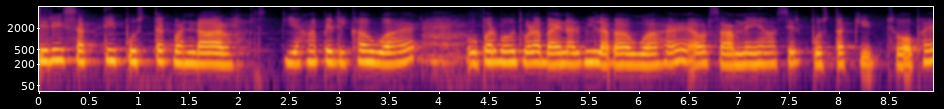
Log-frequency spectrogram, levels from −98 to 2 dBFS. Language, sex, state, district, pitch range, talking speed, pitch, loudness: Hindi, female, Odisha, Khordha, 205-235 Hz, 165 wpm, 215 Hz, -17 LUFS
